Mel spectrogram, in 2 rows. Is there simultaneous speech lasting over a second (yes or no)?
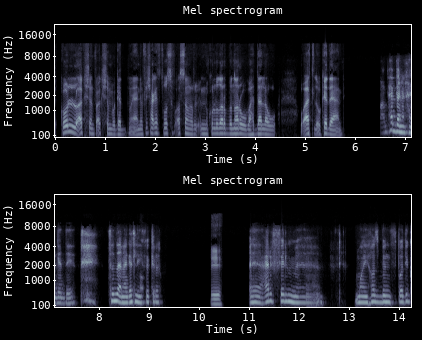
no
